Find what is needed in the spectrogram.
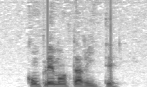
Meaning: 1. the act of working hand-in-hand, the act of complementing one another, coupling 2. complementarity
- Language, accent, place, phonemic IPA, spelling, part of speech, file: French, France, Lyon, /kɔ̃.ple.mɑ̃.ta.ʁi.te/, complémentarité, noun, LL-Q150 (fra)-complémentarité.wav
